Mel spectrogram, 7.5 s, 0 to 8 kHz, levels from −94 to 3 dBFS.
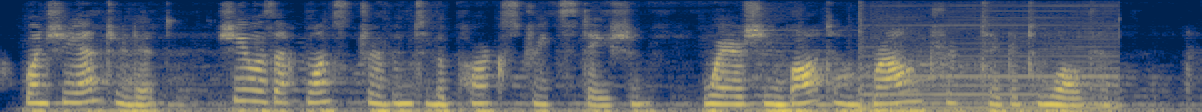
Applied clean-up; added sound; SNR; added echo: none; Printer; 12 dB; reverberation time 2.7 s.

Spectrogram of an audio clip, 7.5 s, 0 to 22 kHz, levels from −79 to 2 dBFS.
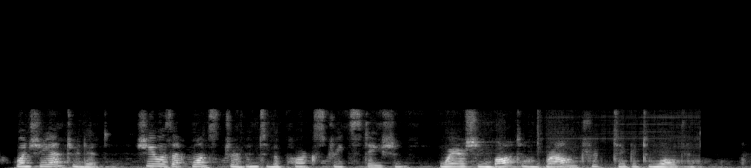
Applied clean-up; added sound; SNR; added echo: neural separator model SepFormer DNS4.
